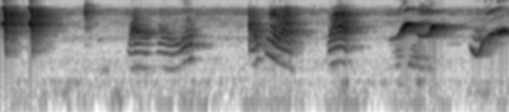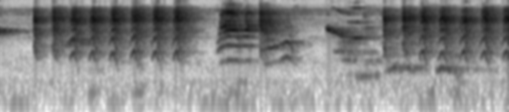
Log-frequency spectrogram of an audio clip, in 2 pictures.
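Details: Parrot talking, saying "Allah Hoo". A varied mix of harmonic spoken-style syllables, falling slides and two clear whistled notes is followed by fast regular trains of short, sharp, chattering pulses, repeated several times in a row.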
